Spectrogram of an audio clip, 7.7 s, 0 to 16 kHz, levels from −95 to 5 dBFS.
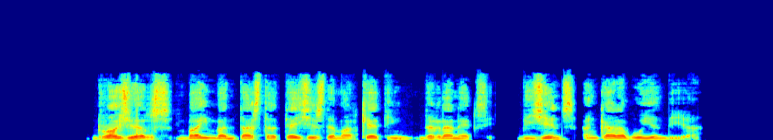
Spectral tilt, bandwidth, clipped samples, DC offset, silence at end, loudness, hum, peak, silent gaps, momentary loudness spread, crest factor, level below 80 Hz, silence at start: -3.5 dB/octave; 8 kHz; under 0.1%; under 0.1%; 0.75 s; -19 LUFS; none; -2 dBFS; 4.96-5.17 s, 5.78-5.82 s; 13 LU; 18 dB; -62 dBFS; 0.95 s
